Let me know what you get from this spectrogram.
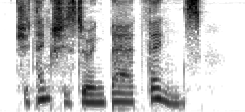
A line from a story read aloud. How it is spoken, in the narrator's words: the mirror whispered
